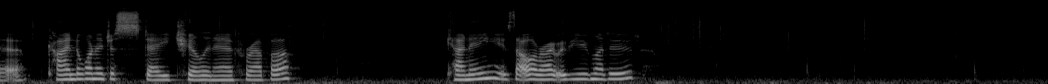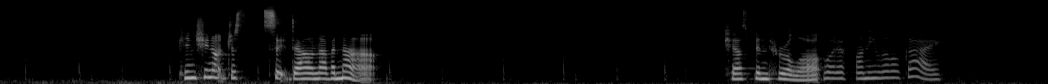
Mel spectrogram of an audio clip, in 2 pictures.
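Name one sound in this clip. A young woman speaks with animation through a microphone, in short bursts.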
